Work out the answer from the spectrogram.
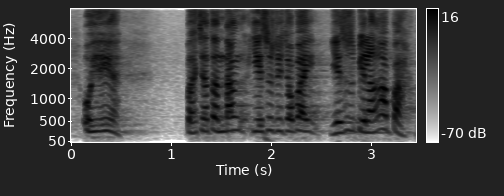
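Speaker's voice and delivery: high, urgent realisation; acted-out excited panic; frantic recall. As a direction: blurt it out as it comes back. Acts out frantic dialogue with God.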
